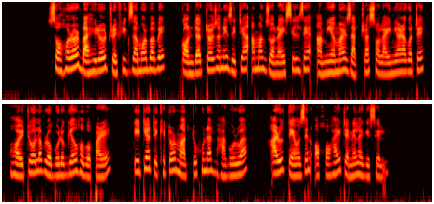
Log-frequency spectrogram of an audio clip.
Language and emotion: Assamese, sad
